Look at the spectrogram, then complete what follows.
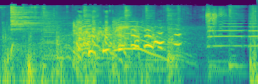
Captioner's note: letting out a villain laugh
